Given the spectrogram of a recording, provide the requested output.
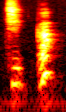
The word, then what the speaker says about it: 和: 地下という字は平和の和と書きまして、地下と読みます。地下が生まれたのは今から 165 年前の安政 5 年。父親は現在の栃木県那須黒羽藩のご家老。地下は幼い頃から体操賢く、その上美人。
